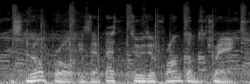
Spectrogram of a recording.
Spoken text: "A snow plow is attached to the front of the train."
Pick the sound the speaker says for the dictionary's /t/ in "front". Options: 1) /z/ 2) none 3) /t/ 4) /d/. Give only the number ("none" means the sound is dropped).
3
